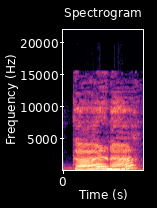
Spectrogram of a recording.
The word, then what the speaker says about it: कर्ण: यहाँ रेफ नहीं लगा है, कन। और यहाँ रेफ लगा है, तो इसे हम कैसे उच्चारण करेंगे? कर्ण, कर्ण। और ये र क के बाद वाले वर्ण के ऊपर लगेगा, कर्ण।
